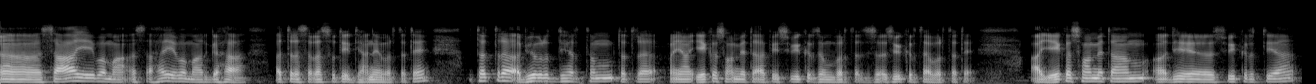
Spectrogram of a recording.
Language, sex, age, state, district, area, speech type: Sanskrit, male, 45-60, Karnataka, Uttara Kannada, urban, spontaneous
